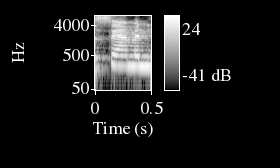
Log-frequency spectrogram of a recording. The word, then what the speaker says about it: salmon: But the salmon here are salmon. Salmon, baby. Yes. Salmon. And you do not pronounce the L.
